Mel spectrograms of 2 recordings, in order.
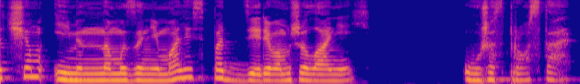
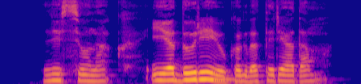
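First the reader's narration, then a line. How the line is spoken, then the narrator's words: Hoarse whisper. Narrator (Russian): хриплый шепот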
